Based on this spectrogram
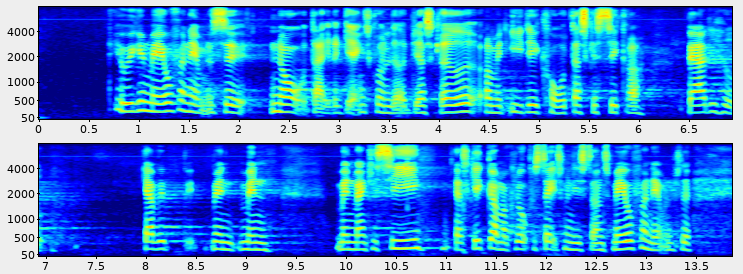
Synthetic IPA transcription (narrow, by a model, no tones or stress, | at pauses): d̥e̝æjo̝e̝ɡ̥əe̝nmɛːofɒ̽nem̰l̩sənɒ̰d̥ɑ̈iʁɛɡ̥e̝ɐ̰e̝ŋsɡ̥ʁɔ̽nlɛ̰ːð̩ˠbliɐsɡ̥ʁɛːʊð̩ˠɒ̽me̝d̥ḭd̥e̝̰ːkʰɒːd̥ːɑ̈sɡ̥æse̝ɡ̥ʁɐ | ʋæɐdiɦe̝ð̞̰ˠ | jɑ̈ɪʋe̝menmen | menmænkʰæsiːjɑ̈ɪsɡ̥æeɡ̥əɡɶːɐmɑkʰlɔ̰̽ʊpʰɒ̽sd̥ɛ̰ːd̥sminisd̥ɐːnsmɛːofɒ̽nem̰l̩sə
